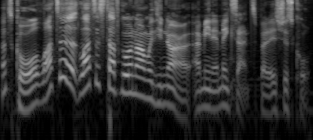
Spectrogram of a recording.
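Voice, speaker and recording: A young man giving casual, slangy reaction commentary in brief, low-key remarks as a video host. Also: wildly swooping pitch, fairly quick, dry recording.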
